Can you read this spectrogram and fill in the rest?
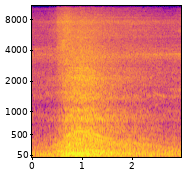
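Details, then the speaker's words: BMW E38 750iL V12 parts car, running after a throttle body adaptation: smooth rise in revs with clean pickup and no stumble or miss, then an easy fall back toward idle; normal rev response, fires right up. "yeah right off the fan yeah I don't even hear a Miss in it sounds good"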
